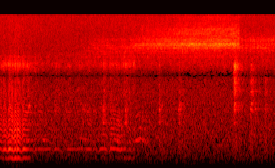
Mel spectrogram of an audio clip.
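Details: Paper wasp flying, a wasp that resembles a mini hornet in look and behaviour; a low droning wing buzz with harmonics, strongest in the first second, then a steadier hum under faint high clicks and ticks.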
